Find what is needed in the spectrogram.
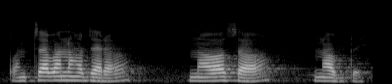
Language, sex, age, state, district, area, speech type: Odia, female, 30-45, Odisha, Nayagarh, rural, spontaneous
